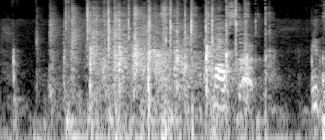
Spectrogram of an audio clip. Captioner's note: audience applauds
